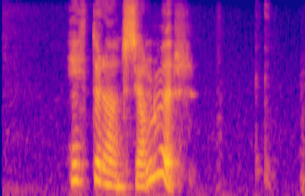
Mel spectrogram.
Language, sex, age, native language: Icelandic, female, 30-39, Icelandic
